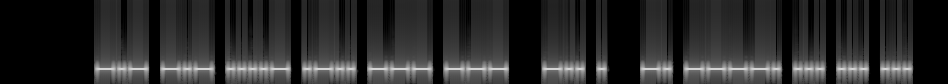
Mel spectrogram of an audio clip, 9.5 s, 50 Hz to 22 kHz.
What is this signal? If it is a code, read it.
Morse code, heard as a keyed tone, about 22 wpm, 700 Hz. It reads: KK4LOO DE N9SSS
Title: USA Callsign DE Callsign 22wpm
